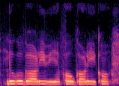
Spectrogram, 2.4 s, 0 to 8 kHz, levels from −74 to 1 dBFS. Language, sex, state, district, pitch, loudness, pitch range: Hindi, female, Bihar, Begusarai, 230 Hz, -13 LUFS, 225-240 Hz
